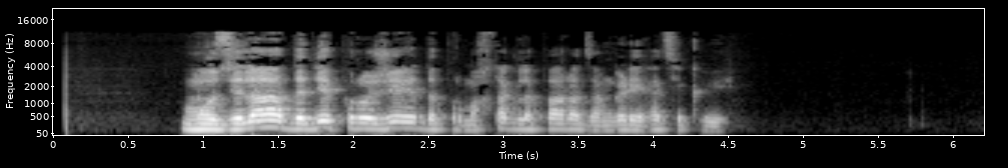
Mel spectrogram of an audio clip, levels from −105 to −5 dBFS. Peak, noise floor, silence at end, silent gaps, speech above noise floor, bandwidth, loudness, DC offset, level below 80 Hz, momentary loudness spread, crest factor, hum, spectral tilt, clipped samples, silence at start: 0 dBFS; -88 dBFS; 1.8 s; none; 70 dB; 11.5 kHz; -18 LUFS; under 0.1%; -68 dBFS; 20 LU; 20 dB; none; -6 dB/octave; under 0.1%; 0.85 s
